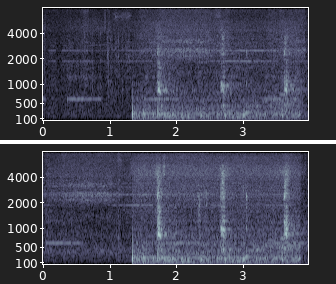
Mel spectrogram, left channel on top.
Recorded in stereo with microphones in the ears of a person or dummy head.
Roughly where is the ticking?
Right.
